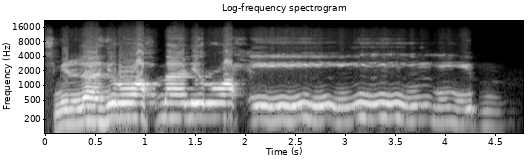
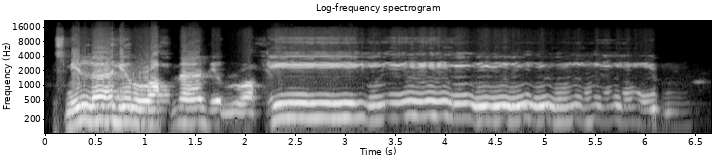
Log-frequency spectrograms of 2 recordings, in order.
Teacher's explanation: Nah, himnya itu bisa dibaca 3 wajah. Bisa dibaca 2 harkat, bisa dibaca 4 harkat, bisa dibaca 6 harkat.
